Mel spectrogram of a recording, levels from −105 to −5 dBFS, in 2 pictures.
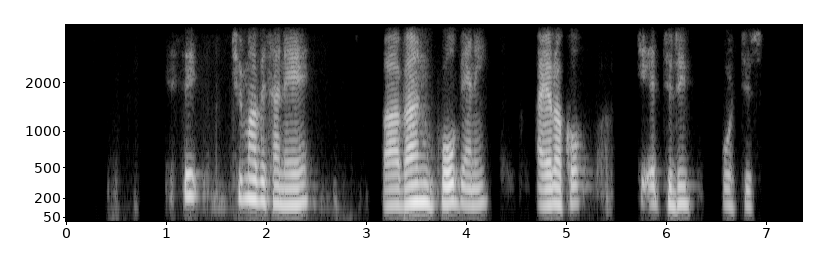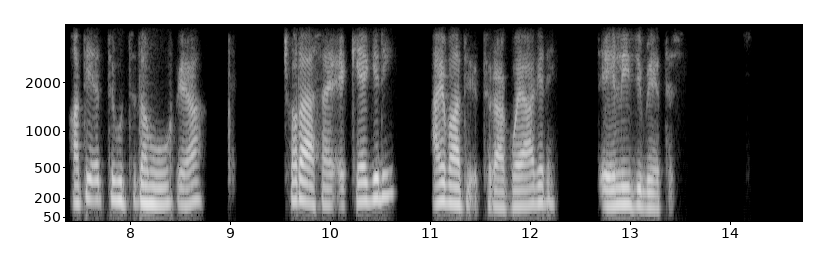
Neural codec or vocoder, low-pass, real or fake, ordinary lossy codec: codec, 16 kHz, 0.5 kbps, X-Codec, WavLM features, trained on Multilingual LibriSpeech; 3.6 kHz; fake; Opus, 32 kbps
